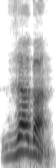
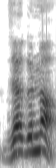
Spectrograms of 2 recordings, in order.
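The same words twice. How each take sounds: First: Said in the usual way. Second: जगना with an open vowel after the final न; final vowel sounded. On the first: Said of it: "जगन ही उसका उच्चारण होगा". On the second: Shown as a demonstration. Teacher showing pupils the last letter, जगना with full final vowel. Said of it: "न का उच्चारण".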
